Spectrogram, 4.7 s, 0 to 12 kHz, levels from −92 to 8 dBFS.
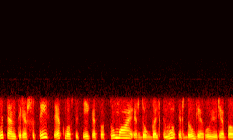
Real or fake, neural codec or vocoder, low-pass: real; none; 7.2 kHz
